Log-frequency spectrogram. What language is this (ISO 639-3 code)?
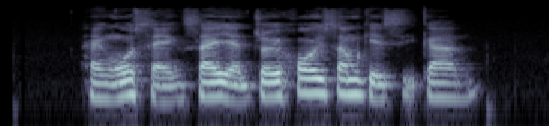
yue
